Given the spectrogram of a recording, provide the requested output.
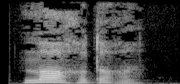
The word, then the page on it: mordre: francais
